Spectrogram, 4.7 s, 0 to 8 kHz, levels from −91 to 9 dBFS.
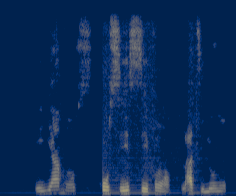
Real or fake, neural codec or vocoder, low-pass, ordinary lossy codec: real; none; 7.2 kHz; none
